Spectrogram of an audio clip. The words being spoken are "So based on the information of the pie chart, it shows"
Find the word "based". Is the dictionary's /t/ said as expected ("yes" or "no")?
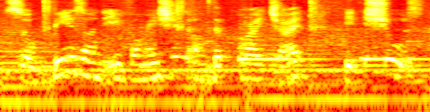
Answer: no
